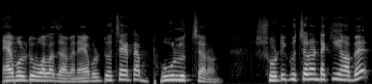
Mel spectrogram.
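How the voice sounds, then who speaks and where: A man's voice: sits high, lively intonation, a little fast, a little mellow, no echo, studio quality. A male English teacher giving a classroom lecture, repeating phrases and asking the class questions.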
